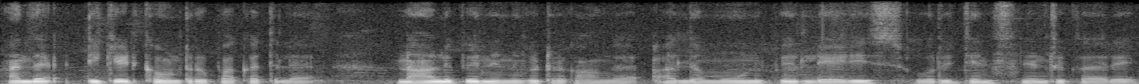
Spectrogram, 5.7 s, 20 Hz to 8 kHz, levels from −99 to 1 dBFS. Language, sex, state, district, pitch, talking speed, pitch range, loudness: Tamil, male, Tamil Nadu, Nilgiris, 115 Hz, 135 wpm, 110-120 Hz, -18 LUFS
